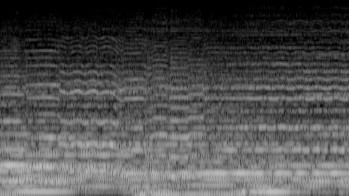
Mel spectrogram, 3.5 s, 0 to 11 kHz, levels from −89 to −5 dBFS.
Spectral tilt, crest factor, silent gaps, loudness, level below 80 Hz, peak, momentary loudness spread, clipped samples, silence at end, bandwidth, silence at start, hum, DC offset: -7.5 dB/octave; 12 dB; none; -31 LUFS; -40 dBFS; -18 dBFS; 3 LU; under 0.1%; 0 s; 8.8 kHz; 0 s; none; under 0.1%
